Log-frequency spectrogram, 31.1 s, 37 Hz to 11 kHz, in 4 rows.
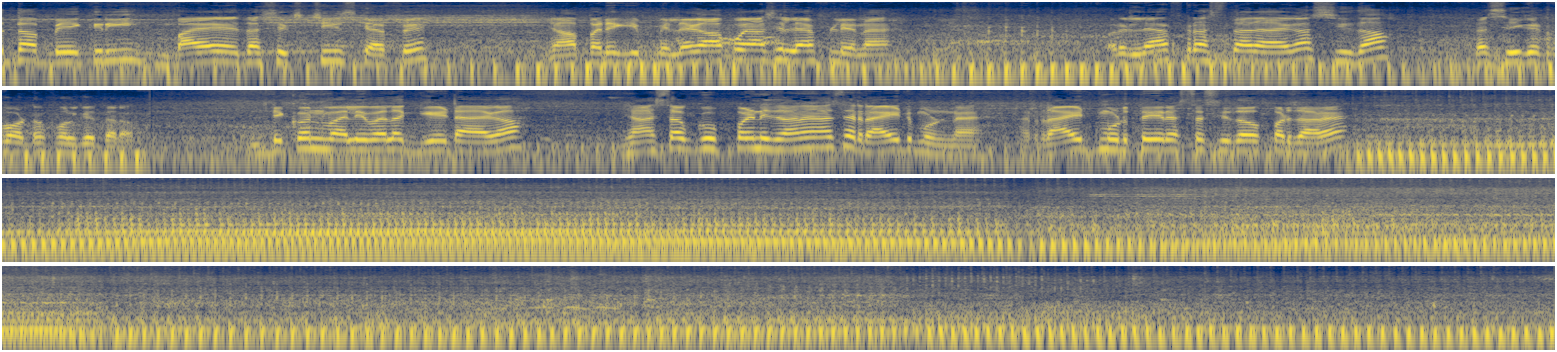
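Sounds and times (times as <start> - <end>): motorcycle engine thumping: 23.7 - 31.0.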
